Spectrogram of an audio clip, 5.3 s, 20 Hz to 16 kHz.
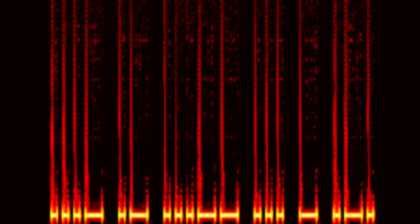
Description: Morse code, heard as a keyed tone, about 17 wpm, 700 Hz. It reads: VA3STR
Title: DXCC-100 Call Signs - 6 Characters - 17wpm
